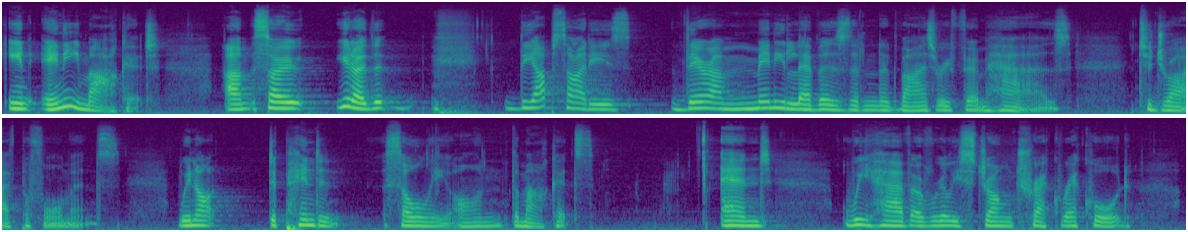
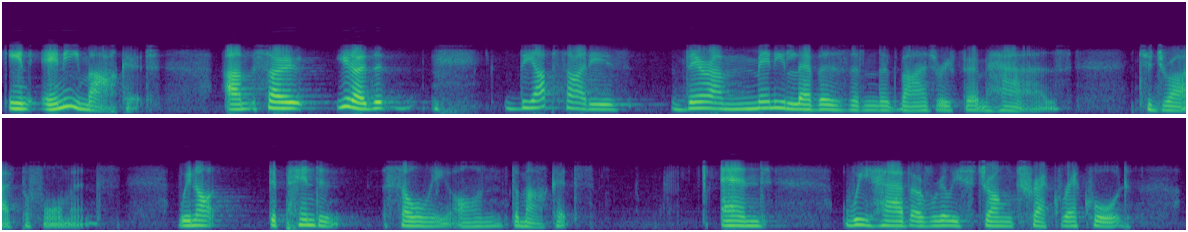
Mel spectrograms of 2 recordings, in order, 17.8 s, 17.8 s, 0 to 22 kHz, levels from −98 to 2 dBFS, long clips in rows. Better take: first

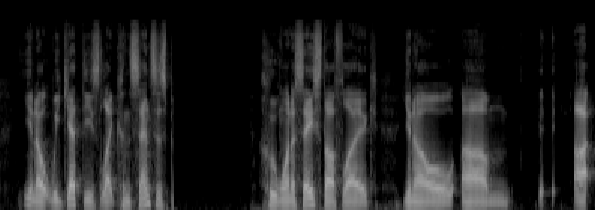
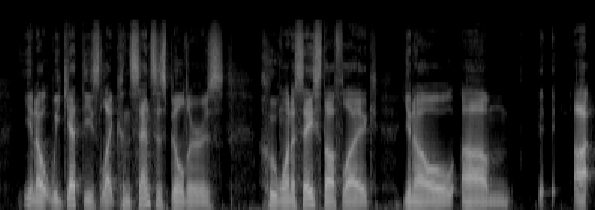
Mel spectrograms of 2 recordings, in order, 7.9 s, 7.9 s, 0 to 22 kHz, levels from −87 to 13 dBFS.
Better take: second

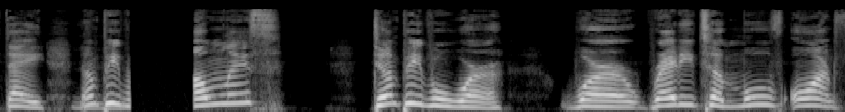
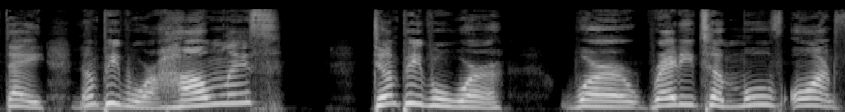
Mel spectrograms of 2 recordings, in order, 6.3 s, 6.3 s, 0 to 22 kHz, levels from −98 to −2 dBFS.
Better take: second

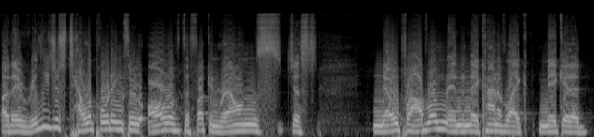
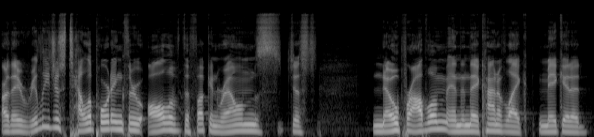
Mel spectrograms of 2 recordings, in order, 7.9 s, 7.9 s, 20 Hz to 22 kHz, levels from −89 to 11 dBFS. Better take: second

